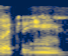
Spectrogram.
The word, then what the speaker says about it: Roetting: So our third final speaker for this session is Tobias Roetting. Is that, have I pronounced it correctly? Yeah, close enough. It's Roetting in Germany, but it's close enough.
